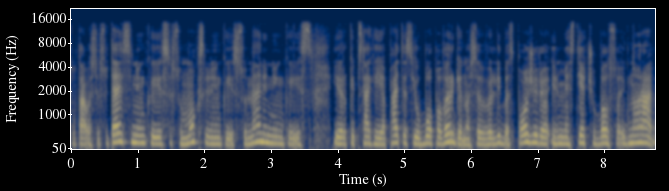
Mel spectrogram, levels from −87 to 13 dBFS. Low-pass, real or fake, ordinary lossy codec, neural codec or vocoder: 14.4 kHz; real; AAC, 64 kbps; none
